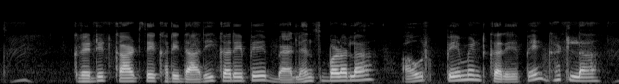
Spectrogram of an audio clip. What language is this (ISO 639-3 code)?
bho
